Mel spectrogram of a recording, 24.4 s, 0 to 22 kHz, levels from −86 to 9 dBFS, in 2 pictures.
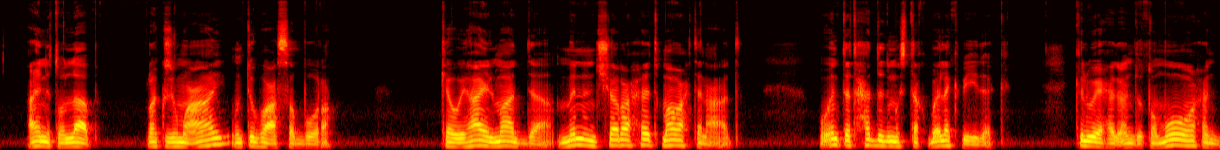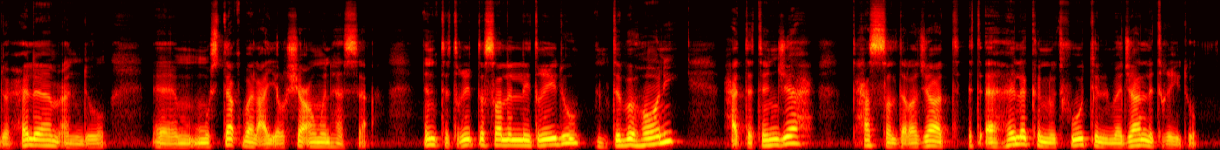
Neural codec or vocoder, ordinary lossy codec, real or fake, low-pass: none; none; real; none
